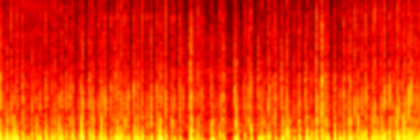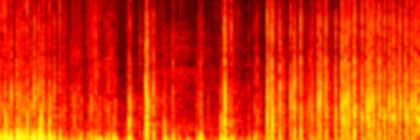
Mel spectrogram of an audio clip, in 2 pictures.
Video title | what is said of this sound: ASMR Fast Tapping & Rambling - Soft Spoken Male Voice | has a lot more of that Hollow sound because obviously it is hollow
